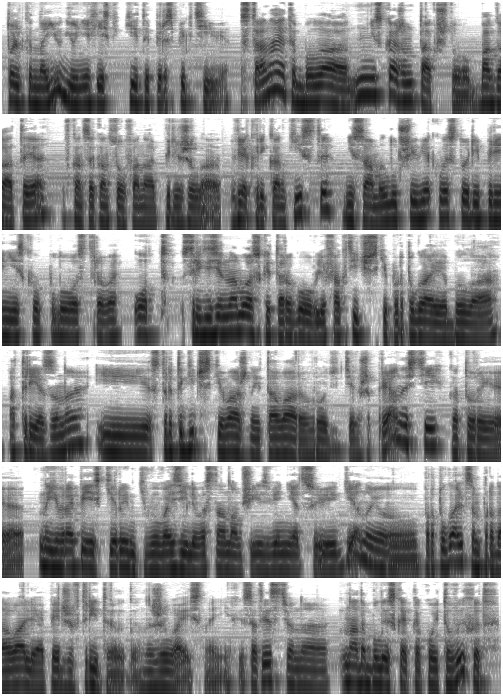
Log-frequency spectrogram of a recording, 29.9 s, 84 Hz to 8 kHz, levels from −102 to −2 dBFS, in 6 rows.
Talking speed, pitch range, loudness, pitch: 150 wpm, 110-135 Hz, -17 LUFS, 120 Hz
